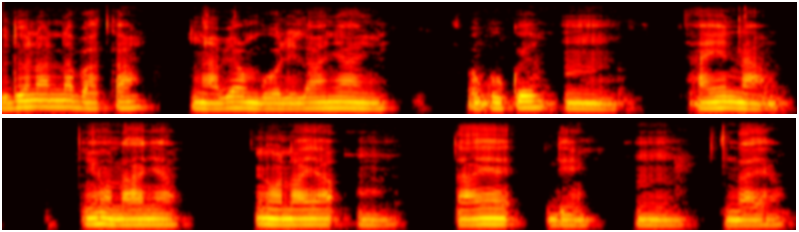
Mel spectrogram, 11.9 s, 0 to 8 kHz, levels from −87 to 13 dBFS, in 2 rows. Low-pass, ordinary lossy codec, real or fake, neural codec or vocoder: 7.2 kHz; Opus, 64 kbps; real; none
